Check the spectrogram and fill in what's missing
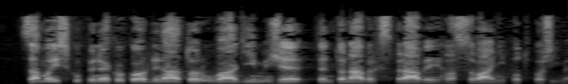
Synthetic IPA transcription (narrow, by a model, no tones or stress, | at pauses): z̥amo̞jiskupɪnujako̞kooɾdɪnaːt̪o̞ɾuvaːɟiːmʒɛt̪ɛnt̪o̞naːvr̩xspɾaːvɪɦlaso̞vaːɲiːpo̞t̪po̞r̝iːmɛ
